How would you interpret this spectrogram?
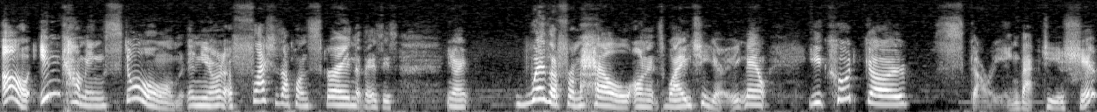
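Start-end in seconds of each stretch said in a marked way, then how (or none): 0.0-2.3 swooping game AI announcer voice, "storm" drawn out. Speaker describes a storm warning in a game, imitating the game's AI voice. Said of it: "A I voice goes".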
